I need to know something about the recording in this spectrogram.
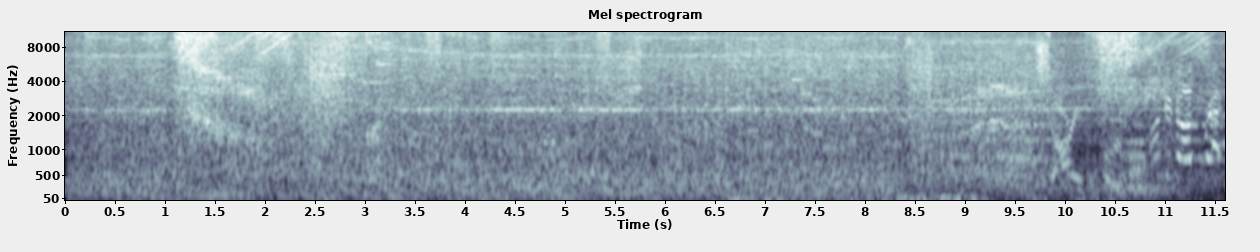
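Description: Game sound effects swoosh and zap.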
